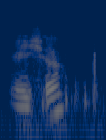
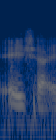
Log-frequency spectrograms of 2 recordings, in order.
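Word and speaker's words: Asia: এশিয়া Pacific ঠিক আছে university এশিয়া specific of এশিয়া Pacific ঠিক আছে বলেন এইটা এখানে এ বড়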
